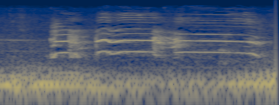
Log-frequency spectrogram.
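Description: A full-grown rooster crows once, loud and close, with a drawn-out rising and falling call under faint background noise.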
